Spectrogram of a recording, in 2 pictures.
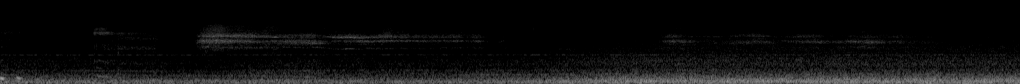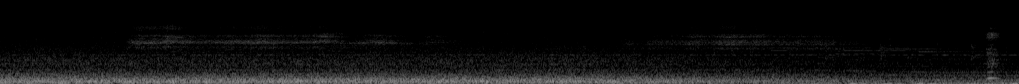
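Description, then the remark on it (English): Steady, loud low-pitched roar of an airplane cabin as the plane descends and lands, a constant engine drone with brief higher tonal whines rising and fading at intervals above it. “The drops are perfectly normal. The plane has to get down somehow.”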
